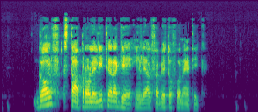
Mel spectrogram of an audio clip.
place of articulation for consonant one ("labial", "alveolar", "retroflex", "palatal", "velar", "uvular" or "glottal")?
velar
